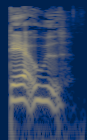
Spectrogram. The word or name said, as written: derud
